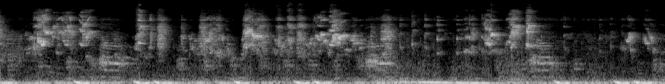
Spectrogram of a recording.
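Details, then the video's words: Captive lovebirds giving shrill squawks and chirps in quick irregular bursts, several birds overlapping, over a constant low background hum. "Beautiful Love birds Parrot 🥰 , Love birds voice sound"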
